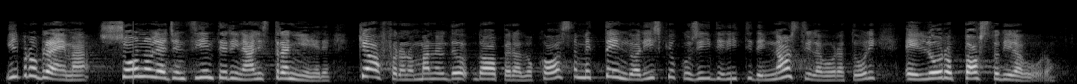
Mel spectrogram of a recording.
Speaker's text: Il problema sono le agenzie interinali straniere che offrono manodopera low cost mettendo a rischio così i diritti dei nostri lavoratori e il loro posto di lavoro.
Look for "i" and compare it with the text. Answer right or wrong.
right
